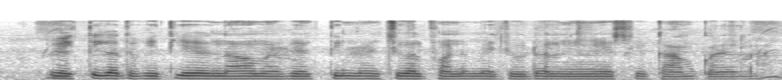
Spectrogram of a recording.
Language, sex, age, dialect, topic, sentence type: Bhojpuri, male, 18-24, Southern / Standard, banking, statement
